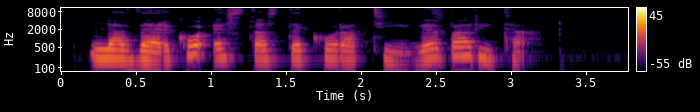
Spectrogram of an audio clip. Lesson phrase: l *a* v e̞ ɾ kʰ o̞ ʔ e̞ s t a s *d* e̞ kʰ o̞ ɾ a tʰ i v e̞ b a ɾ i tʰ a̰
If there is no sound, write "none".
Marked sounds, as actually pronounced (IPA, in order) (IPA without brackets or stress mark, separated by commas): a, d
